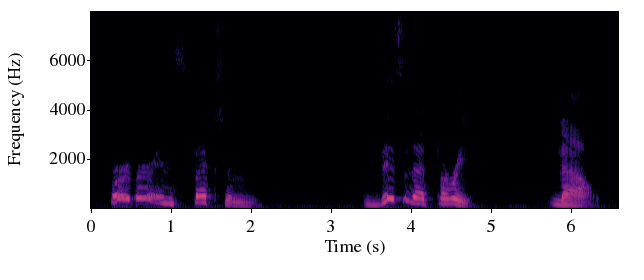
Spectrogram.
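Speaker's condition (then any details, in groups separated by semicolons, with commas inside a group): Cerebral palsy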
